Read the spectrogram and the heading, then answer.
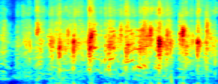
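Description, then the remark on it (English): An audience applauds, a dense, steady wash of many hands clapping at a moderate level throughout, with murmuring crowd voices blended into the clapping. “You can applause.”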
